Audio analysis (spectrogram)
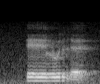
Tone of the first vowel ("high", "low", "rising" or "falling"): high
